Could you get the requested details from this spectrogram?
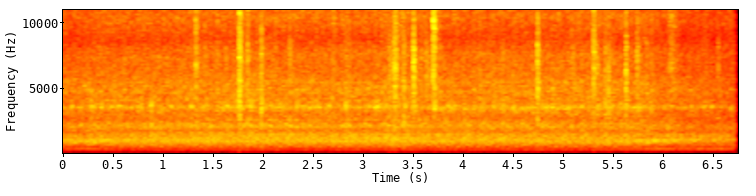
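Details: New KamAZ 5490 NEO 2 truck with manual gearbox, cold start at idle (coolant 40°C, oil pressure 3–5 bar): even steady diesel hum with light ticking, no whine or groan from the power steering pump; sounds normal.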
